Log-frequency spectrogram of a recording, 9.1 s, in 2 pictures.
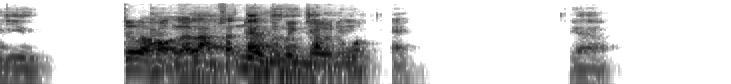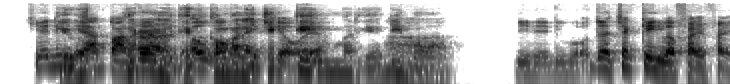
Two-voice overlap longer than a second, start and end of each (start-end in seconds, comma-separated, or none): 0.9-2.4, 4.9-7.0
